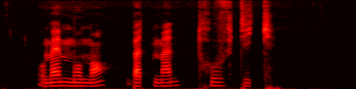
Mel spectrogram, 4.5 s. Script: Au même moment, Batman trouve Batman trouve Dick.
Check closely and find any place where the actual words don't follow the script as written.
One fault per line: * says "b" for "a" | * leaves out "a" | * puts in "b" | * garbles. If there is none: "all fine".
* leaves out "Batman trouve"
